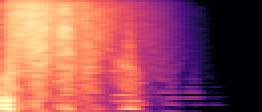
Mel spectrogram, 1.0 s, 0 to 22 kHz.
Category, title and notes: Instrument samples > Synths / Electronic
CINEMABASS 1 Ab
fm-synthesis, additive-synthesis, bass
